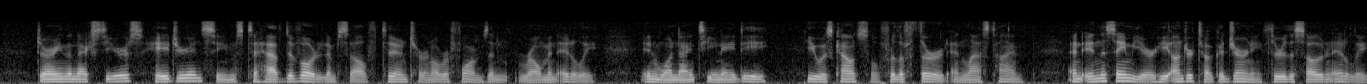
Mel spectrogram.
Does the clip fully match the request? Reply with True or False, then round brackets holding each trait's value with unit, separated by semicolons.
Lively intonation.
False (3.0 semitones)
